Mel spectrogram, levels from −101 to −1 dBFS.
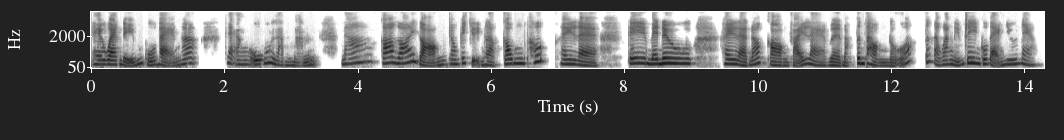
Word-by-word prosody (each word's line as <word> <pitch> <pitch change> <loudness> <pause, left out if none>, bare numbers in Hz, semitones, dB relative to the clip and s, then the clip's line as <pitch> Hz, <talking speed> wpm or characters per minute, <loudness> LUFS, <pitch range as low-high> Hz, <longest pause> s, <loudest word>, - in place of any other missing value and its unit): theo 225 0 0
quan 220 -1 +3
điểm 175 - +1
của 190 -2 -1
bạn 185 -3 -1
á, 275 +3 -2 0.4
cái 280 -3 -4
ăn 220 -2 -5
uống 225 +7 +1
lành 180 - -3
mạnh 170 +4 -4 0.4
nó 270 +7 -3 0.2
có 285 +3 +4
gói 295 +6 +2
gọn 180 +7 +2
trong 235 -1 -2
cái 275 - -2
chuyện 180 - -3
là 180 -3 -2
công 255 +3 +3
thức 355 +4 +2 0.2
hay 235 -2 0
là 175 -8 +1 0.5
cái 275 +1 +3
menu, 265 +1 +6 0.4
hay 245 -2 +1
là 180 -6 +1
nó 265 +7 +1
còn 170 -3 0
phải 210 - 0
là 185 -9 -2
về 170 -3 +1
mặt 160 -1 -6
tinh 270 -1 +5
thần 170 -11 -1
nữa, 250 - -3 0.2
tức 335 +2 -5
là - - -2
quan 220 +4 -2
điểm 195 +2 -2
riêng 285 0 +3
của 245 -1 +1
bạn 205 -4 -1
như 225 +2 0
nào? 200 -7 -4
230 Hz, 190 wpm, -22 LUFS, 185-265 Hz, 0.5 s, menu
